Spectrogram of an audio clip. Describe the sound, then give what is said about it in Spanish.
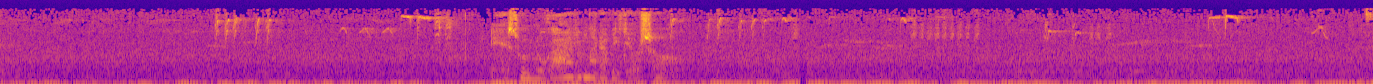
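Forest ambience with scattered birdsong: short, high chirps and tweets come and go throughout over a steady natural hiss, while a voice speaks briefly in the middle. “Disfrutas de ese lugar, de los sonidos del bosque.”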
